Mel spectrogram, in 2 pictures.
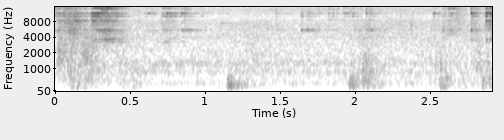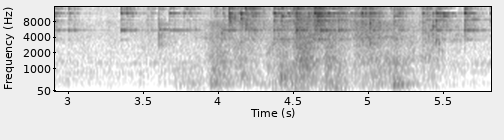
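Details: Border Collie playing on the stairs: breathy huffs and snorts at an uneven rhythm, roughly two per second, with scrabbling and thumping growing louder and busier toward the end.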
